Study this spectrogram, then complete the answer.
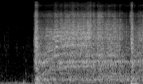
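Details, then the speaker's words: Pulling tractor after Waterloo breakage, spark plugs out, cranking to prime oil through the line: sudden harsh starter whirr with a metallic ring and no firing; the starter's sound is disliked, cause not confirmed. "That's I don't love the way that starter sounds, but crank on it just a little bit."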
